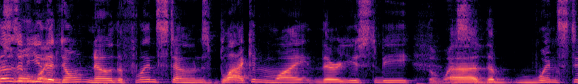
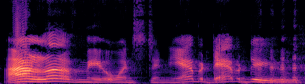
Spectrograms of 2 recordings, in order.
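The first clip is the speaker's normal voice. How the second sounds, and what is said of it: Bad cartoon character voice impression. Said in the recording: “worst Fred Flintstone impression you're ever going to hear”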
